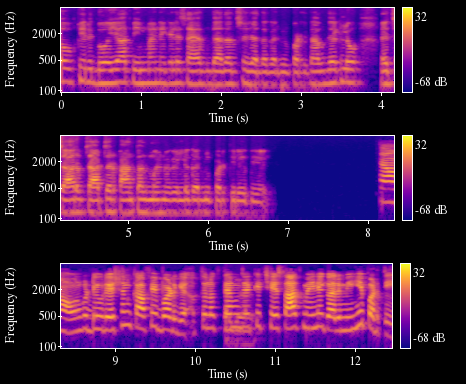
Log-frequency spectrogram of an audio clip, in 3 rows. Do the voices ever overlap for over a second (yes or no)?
no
